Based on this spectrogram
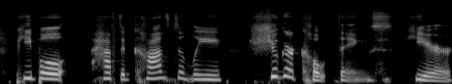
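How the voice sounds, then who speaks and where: In a very clean recording with a silent background, a woman with an American accent speaks at high pitch with lively intonation, the sound dry and close with no echo. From United States. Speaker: podcast host. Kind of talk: interview.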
